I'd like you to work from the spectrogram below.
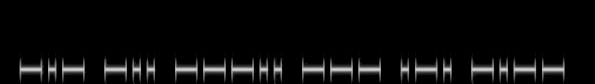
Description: Morse code, heard as a keyed tone, about 17 wpm, 700 Hz. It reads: KD8ORY
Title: USA Call Signs - 6 Characters - Repeated 2x - 17wpm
